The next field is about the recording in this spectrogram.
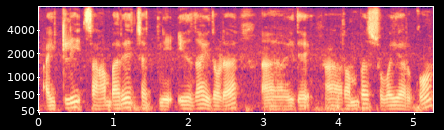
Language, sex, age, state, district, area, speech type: Tamil, male, 30-45, Tamil Nadu, Salem, urban, spontaneous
